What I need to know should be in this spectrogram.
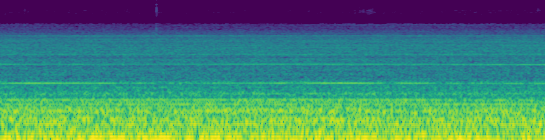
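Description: A jet engine whines with a steady high tone.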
